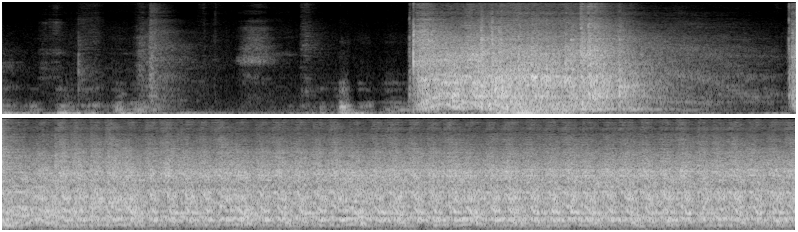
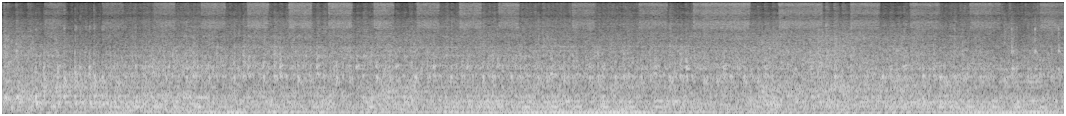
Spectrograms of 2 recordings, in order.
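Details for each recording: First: Tractor diesel after new turbo and injectors fitted for high EGT, air in fuel system: cranks and dies, pauses, then catches and settles to steady run; long crank from air in fuel. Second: Tractor diesel with loader, after a new turbo and injectors for high EGT and bleeding air from the fuel system (ether considered): loud, steady clatter with even firing, no stumbling or misfire. Normal running.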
